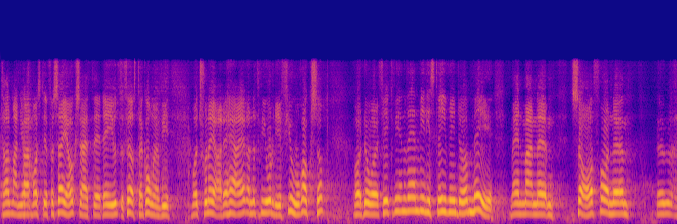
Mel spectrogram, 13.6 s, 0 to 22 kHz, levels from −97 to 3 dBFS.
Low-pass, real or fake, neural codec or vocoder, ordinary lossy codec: 7.2 kHz; fake; codec, 24 kHz, 0.9 kbps, DualCodec; none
